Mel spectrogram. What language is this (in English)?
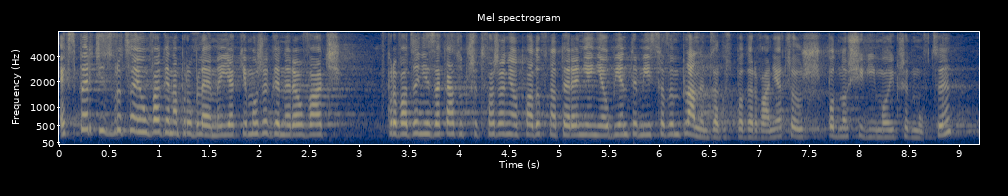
Polish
